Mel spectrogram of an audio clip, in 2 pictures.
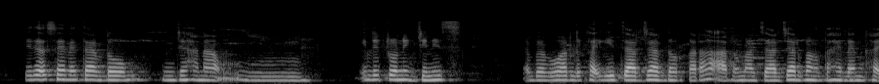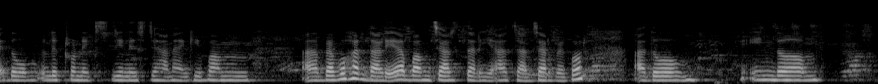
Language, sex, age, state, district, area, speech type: Santali, female, 30-45, West Bengal, Malda, rural, spontaneous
